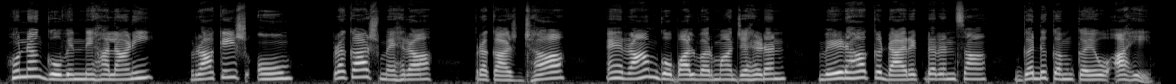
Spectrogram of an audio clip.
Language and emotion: Sindhi, neutral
